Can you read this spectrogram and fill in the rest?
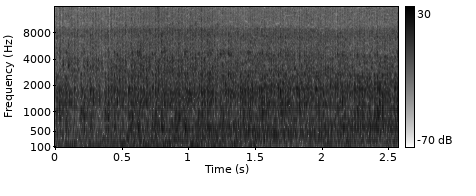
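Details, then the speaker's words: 1999 Ford F250 7.3 diesel with rough idle: with the valve held open the idle is a fairly even steady clatter with no shaking; closing it brings the shaking back, cause unknown. "99 F250 with a 7.3 engine. I got a problem. This thing is running rough,"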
